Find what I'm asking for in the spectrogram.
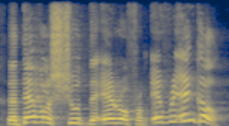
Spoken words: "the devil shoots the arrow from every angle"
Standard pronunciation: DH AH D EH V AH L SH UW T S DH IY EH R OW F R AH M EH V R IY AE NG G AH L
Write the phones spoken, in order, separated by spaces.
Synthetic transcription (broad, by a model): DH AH D EH V AH L SH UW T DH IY EH R OW F R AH M EH V R IY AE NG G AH L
